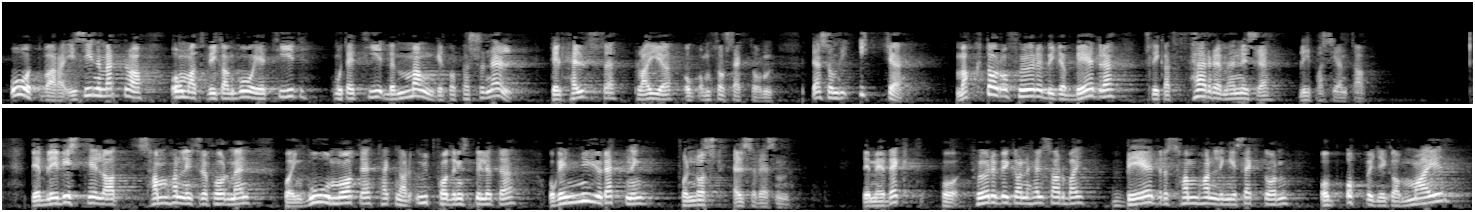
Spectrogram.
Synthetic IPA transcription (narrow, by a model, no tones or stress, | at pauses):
oːt̪ʋɑ̰ːɾɑ̰ʔisiːnəmæɾkəɾɑʔɔmɑt̪ʋiːkɑnɡoːɪɛɪt̪ʰiːd̪ | muːt̪æɪt̪ʰiːd̪memɑŋɡəlpɔpæʂʊnɛlt̪ʰɪlhɛlsəpʰlɑɪəʔoːɡɔmsɔɾɡsɛk̚t̪ʊ̰ɾn̩ | d̪̥æʂɔmʋiːɪkːə̰ | mɑkt̪əɾoːføːɾəbʏɡəbeːd̪ɾəʂɭiːkɑt̪fæɾəmɛnːəʂəb̥liːɾpʰɑsɪɛ̰nt̪ɑ̰ | d̪̥eːbliːʋɪst̪ʰːɪlɑt̪sɑmɦɑnlɪŋsɾɛfɔɾmənpʰɔɛɪnɡuːmoːt̪ət̪ʰɛknɑɾʉːt̪fɔɾd̪ɾɪŋsbɪlɛt̪ːə | oːɡæɪnnyːɾɛt̪nɪŋfɔɾɳɔʂkhɛ̰lsəʋḛːsn̩ | d̪̥eːmeːʋɛkt̪pʰɔføːɾəbʏɡːɑnəɦɛlsəɑɾbæɪ | beːd̪ɾəsɑmɦɑnd̪lɪŋiːsɛkt̪ʊɾɳ̩ | ʔoːɡɔpːʏjɪɡɑʋmɑɪɾ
